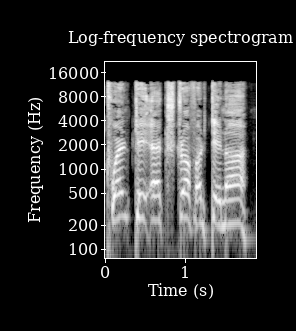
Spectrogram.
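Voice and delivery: high, loud shout to the kitchen. A narrator's reading. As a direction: bellow the order into the steamy kitchen. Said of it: "he shouted into the".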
